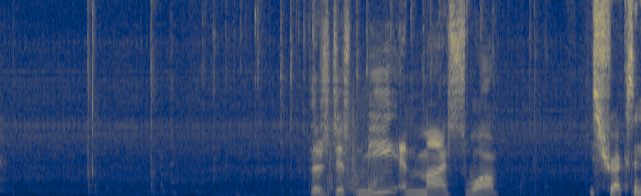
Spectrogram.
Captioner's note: keyboard clicking sounds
